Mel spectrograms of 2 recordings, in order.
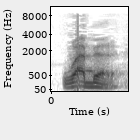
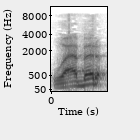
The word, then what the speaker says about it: Weber: de de fluxo magnético Weber representado pelas letras WB Weber ou Weber também as duas pronúncias são utilizadas Ok olhem lá olhem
